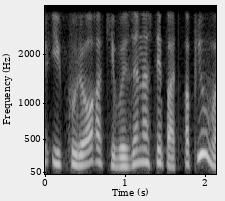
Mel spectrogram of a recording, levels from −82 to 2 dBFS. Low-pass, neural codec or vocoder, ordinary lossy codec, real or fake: 3.6 kHz; codec, 24 kHz, 0.9 kbps, WavTokenizer, large speech release; AAC, 24 kbps; fake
